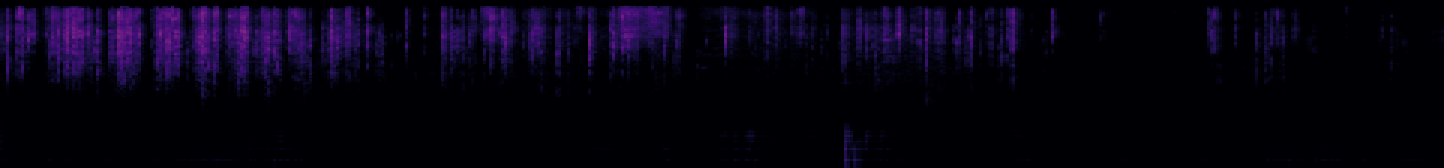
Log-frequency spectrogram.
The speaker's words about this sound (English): Thing about this that's nice is we can just break it in the package.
